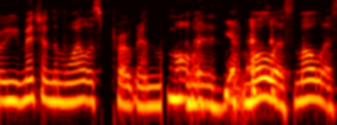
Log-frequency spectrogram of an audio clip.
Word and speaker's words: Moelis: Moelis. Yeah. Moelis. It's hard to work. I was pronouncing incorrectly.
